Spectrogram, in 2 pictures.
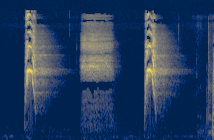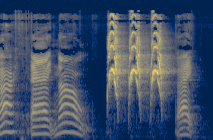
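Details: Alexandrine parakeet indoors, vocalizing amid talking and laughing. Sharp, high, harsh squawks come singly, then in a quick run of three, interspersed with lower, voice-like harmonic utterances in a quiet room.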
